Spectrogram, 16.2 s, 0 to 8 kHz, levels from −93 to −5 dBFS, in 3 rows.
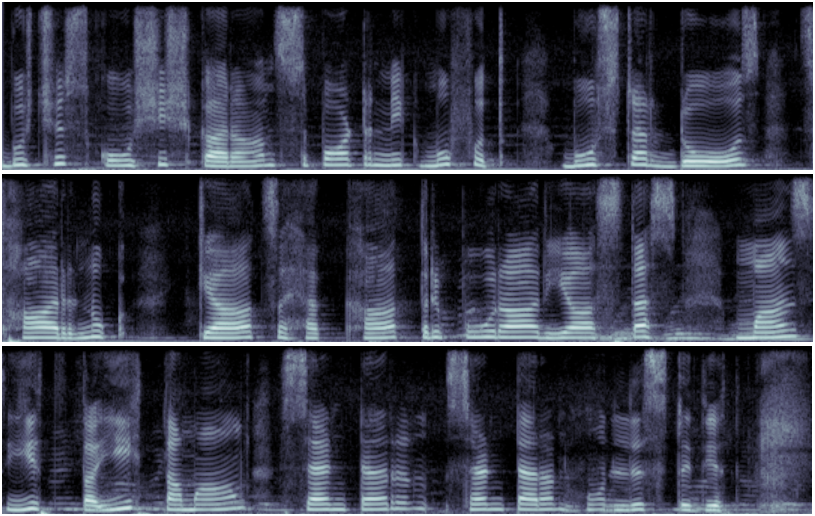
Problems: constant background noise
